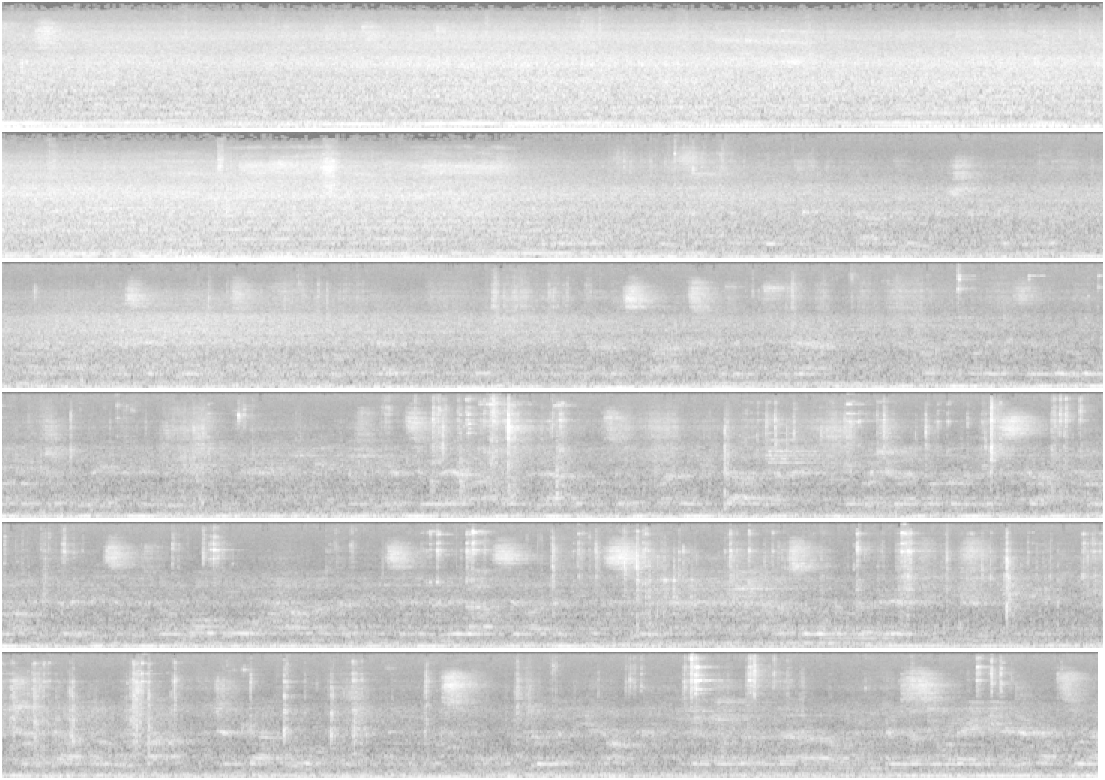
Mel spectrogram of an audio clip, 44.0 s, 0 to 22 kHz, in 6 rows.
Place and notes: Via Capuano, Trieste, Italy - at night, a TV, someone's coming home
on the stairs below Via Capuano, weekend night, sound of a TV through an open window, someone climbs up the stairs and enters a door.
(SD702, AT BP4025)
7 September 2013, 01:00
